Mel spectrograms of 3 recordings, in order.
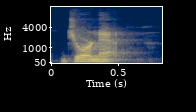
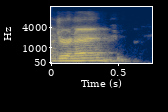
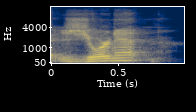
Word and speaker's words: Jornet: It's Kilian Jornet. – Is it Jornet, not Dornay? – It's not. It's actually more like a Jornet.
